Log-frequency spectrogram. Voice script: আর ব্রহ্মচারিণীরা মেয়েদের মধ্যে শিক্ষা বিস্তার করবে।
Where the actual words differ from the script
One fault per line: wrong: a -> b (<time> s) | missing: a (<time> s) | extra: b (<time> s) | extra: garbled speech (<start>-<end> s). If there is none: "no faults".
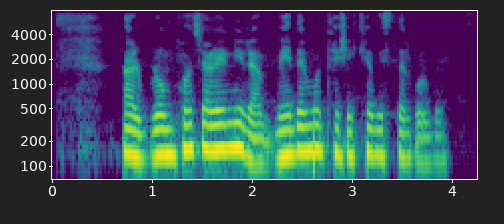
no faults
